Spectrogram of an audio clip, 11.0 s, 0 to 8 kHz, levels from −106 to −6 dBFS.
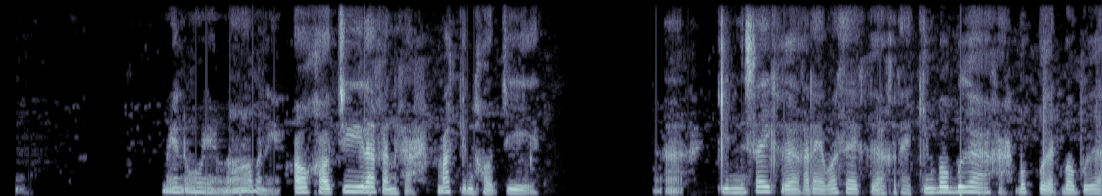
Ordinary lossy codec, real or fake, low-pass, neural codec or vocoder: none; real; none; none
